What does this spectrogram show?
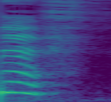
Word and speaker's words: œuf: œuf vole un bœuf la consonne finale des mots boeuf œuf et os et prononcer au singulier mais ne les généralement pas au pluriel on dira des œufs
